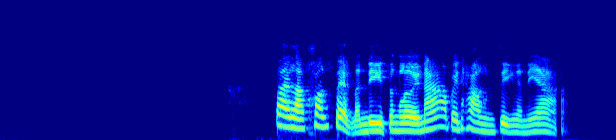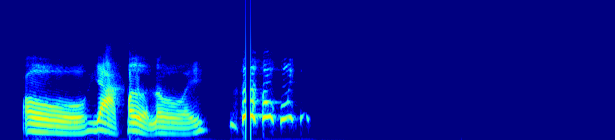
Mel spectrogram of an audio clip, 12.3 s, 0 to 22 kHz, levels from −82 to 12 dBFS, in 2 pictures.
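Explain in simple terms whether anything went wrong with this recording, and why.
Yes, something went wrong: a gap between chunks. The speech was handled in 3-second pieces, and silence was left at each join. You hear four short holes of 50 ms each, at 2.52, 5.57, 8.62 and 11.67 seconds, evenly spaced.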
